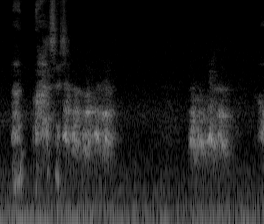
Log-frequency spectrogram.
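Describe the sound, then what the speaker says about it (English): Dogs barking in a series of yelping bursts, mid-level and somewhat distant, heard around the start and again near the end over a low steady hum in a home setting. "there's my dogs barking"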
